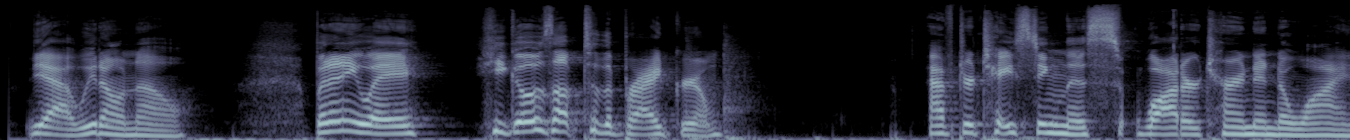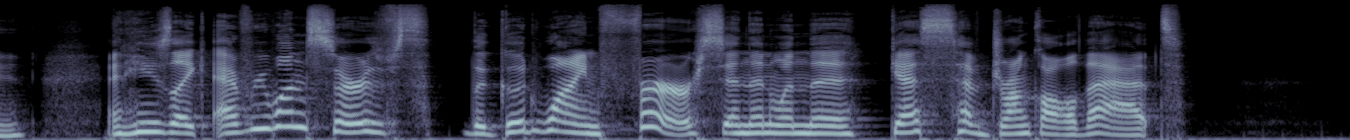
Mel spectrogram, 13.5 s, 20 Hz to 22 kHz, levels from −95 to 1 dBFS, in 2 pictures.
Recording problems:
none

